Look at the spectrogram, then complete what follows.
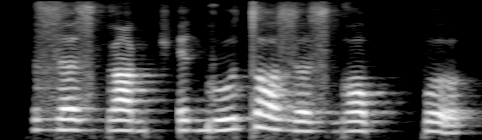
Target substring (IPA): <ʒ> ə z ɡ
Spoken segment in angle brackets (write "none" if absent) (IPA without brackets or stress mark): z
